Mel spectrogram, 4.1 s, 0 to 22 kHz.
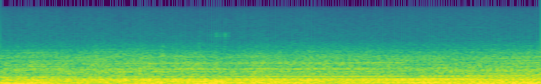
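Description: BMW E46 328i's 2.8-litre straight-six running steadily at low revs as the car rolls slowly, heard inside the cabin.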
